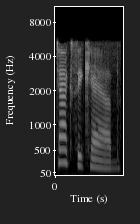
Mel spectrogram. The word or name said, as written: taxicab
